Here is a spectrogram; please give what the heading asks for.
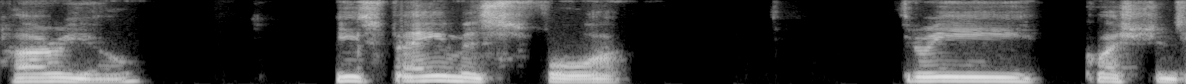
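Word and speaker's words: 巴陵: This, I should say, this Ba Ling, or in Japanese is pronounced Hario.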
